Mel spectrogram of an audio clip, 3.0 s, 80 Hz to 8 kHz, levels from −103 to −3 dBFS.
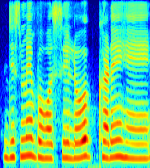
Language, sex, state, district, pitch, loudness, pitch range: Hindi, female, Madhya Pradesh, Bhopal, 270 Hz, -19 LUFS, 260-290 Hz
